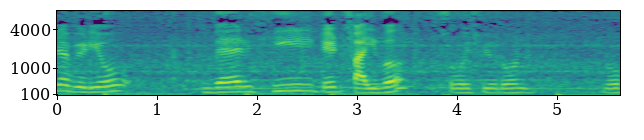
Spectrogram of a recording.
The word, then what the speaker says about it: Fiverr: I am pronouncing it like fiber, but it is Fiverr.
